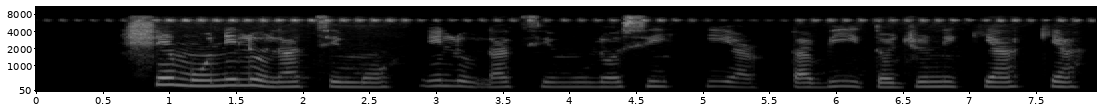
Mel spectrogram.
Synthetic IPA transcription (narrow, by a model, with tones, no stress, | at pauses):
ʃe˦mo˧nĩ˦lo˦˨la˨˦tʰi˧mɔ̃˧nĩ˦lo˦˨la˨˦ti˧mũ˧lɔ˧si˦ | i˦ja˨ɾta˨bi˨˦i˦˨tɔ˧d͡ʒu˦nĩ˦ki˦a˦˧ki˦a˦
